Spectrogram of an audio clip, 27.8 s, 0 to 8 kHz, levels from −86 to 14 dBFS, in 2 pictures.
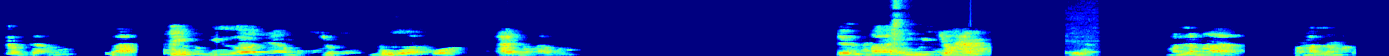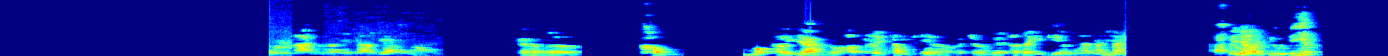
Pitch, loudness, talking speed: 150 Hz, -23 LUFS, 100 wpm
